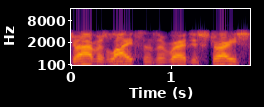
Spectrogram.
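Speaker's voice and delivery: ordinary talk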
